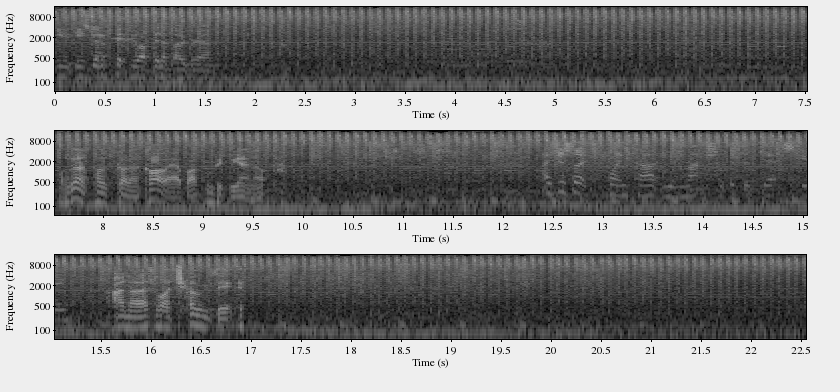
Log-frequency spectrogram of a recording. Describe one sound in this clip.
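A helicopter's rotors thump steadily overhead.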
